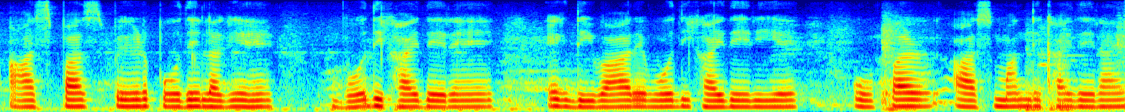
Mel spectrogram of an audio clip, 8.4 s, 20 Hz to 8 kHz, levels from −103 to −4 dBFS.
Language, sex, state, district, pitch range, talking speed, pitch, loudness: Hindi, female, Bihar, Sitamarhi, 170-180 Hz, 180 wpm, 170 Hz, -18 LUFS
